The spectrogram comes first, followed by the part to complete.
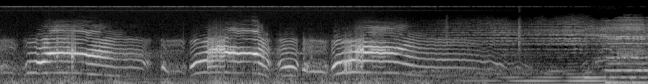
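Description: A voice crying out in three long, high-pitched wailing cries that rise and fall in pitch. Soft sustained music tones come in near the end.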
